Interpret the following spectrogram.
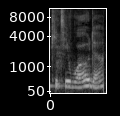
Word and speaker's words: Kitty Woude: Celle qui organise depuis de très nombreuses années la semaine francophone, c'est une médium hollandaise, donc je vais le prononcer à la flamande, Kitty Woude, qui organise ça.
